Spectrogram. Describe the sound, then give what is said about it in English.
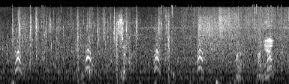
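In a video game, a dog gives about five short, high yipping barks spaced roughly a second apart, with soft thumping footsteps and shuffling between them, moderately loud, as it finds tomato seeds. “Oh, the dog has found something.”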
